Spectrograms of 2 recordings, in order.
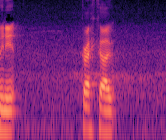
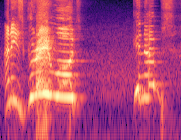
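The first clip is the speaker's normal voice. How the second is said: much higher, louder excited yell; goal celebration shout; 14 semitones higher, 14 dB louder, slower than usual. Real, not acted. Cheering Greenwood's goal for his team, a big high excited shout. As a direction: scream the scorer's name with joy.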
